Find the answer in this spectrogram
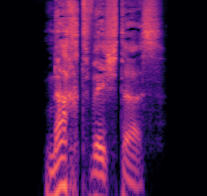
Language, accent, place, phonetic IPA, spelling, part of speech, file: German, Germany, Berlin, [ˈnaxtˌvɛçtɐs], Nachtwächters, noun, De-Nachtwächters.ogg
- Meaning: genitive singular of Nachtwächter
